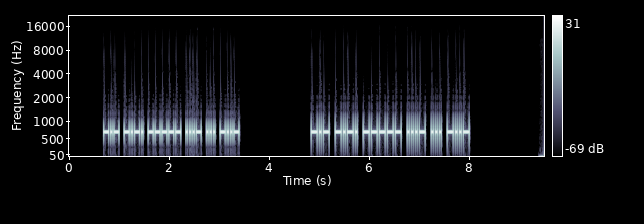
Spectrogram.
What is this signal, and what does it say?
Morse code, heard as a keyed tone, about 37 wpm, 700 Hz. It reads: KC0VSX KC0VSX
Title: Speed Racing - USA 2x3 Call Signs 30wpm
